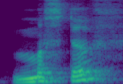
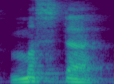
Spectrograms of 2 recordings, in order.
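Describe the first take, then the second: First: It ends with a short 'v' sound. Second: It ends in a weak 'uh' vowel. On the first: "The contracted form of this" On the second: "the reduced form is"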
